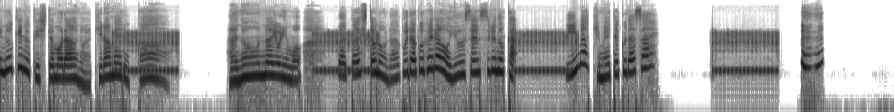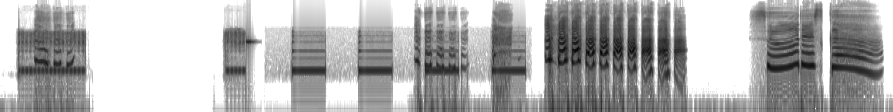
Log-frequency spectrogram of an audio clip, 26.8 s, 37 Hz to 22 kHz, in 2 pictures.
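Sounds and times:
speech: 0.0s - 2.7s, 3.4s - 7.9s, 8.5s - 9.9s, 10.6s - 10.9s, 13.9s - 14.8s, 16.8s - 17.2s, 17.8s - 21.8s, 23.2s - 23.8s, 24.9s - 26.7s
phone ringing with incoming call: 1.7s - 2.7s, 4.6s - 5.9s, 7.7s - 8.7s, 10.7s - 11.7s, 13.7s - 14.8s, 16.8s - 19.3s
laughter: 14.0s - 14.5s, 19.6s - 23.7s.

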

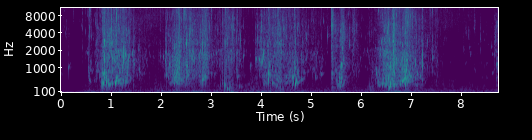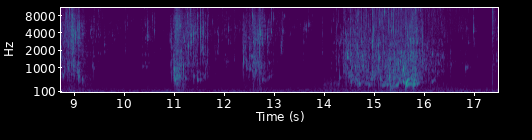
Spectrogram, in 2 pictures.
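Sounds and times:
hot bath water trickling and splashing: 0.5s - 9.0s, 13.8s - 16.9s.

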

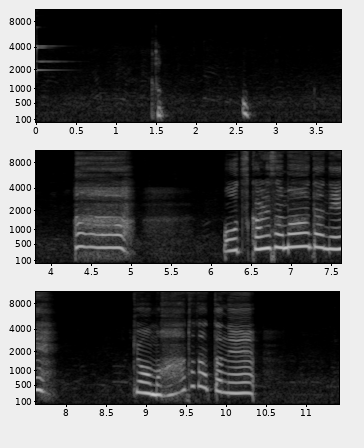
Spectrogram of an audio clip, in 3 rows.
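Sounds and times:
glasses clinking together in a toast: 0.0s - 0.5s
quiet murmur: 0.0s - 11.4s
speech: 1.5s - 1.7s, 2.6s - 2.8s, 6.2s - 7.9s, 8.8s - 10.4s.

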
